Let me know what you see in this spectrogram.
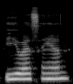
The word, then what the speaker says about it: Busan: Am I saying that right? BUSAN, Busan, I think.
